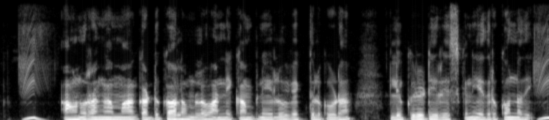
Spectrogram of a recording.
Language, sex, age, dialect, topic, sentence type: Telugu, male, 18-24, Telangana, banking, statement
